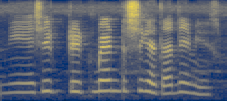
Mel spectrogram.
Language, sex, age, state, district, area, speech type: Goan Konkani, female, 30-45, Goa, Murmgao, rural, spontaneous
